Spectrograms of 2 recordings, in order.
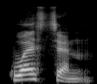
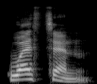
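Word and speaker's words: question: মত হচ্ছে পরবর্তী নিয়ম কোন শব্দের শেষে টি আই ও এন এর পূর্বে এস থাকলে টি এর উচ্চারণ চ হবে এই নিয়মটা একটু ভালোভাবে মাথায় রাখবেন তো চলুন আমরা কয়েকটা উদাহরণ ফলো করি কোয়েশ্চেন কোয়েশ্চেন তো এই ওয়ার্ডটির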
